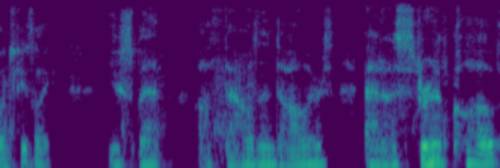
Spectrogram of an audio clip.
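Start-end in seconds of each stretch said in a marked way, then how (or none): 1.1-5.0 slow, higher-pitched imitation of an appalled mom; scolding mom. Friend retelling a mom's phone call about the strip club, mock scolding. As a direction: draw it out in mock maternal disbelief. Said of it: "his mom's like".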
